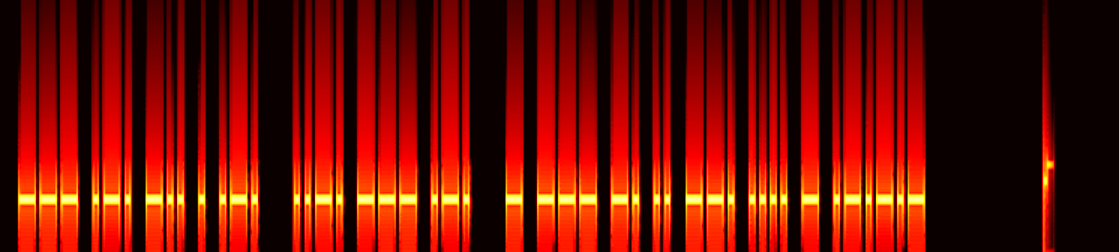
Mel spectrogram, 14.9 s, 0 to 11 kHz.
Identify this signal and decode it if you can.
Morse code, heard as a keyed tone, about 17 wpm, 700 Hz. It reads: ORDER FOR TONIGHT.
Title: Sentences from Top 1000 Words - Review Part 3 - 17wpm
